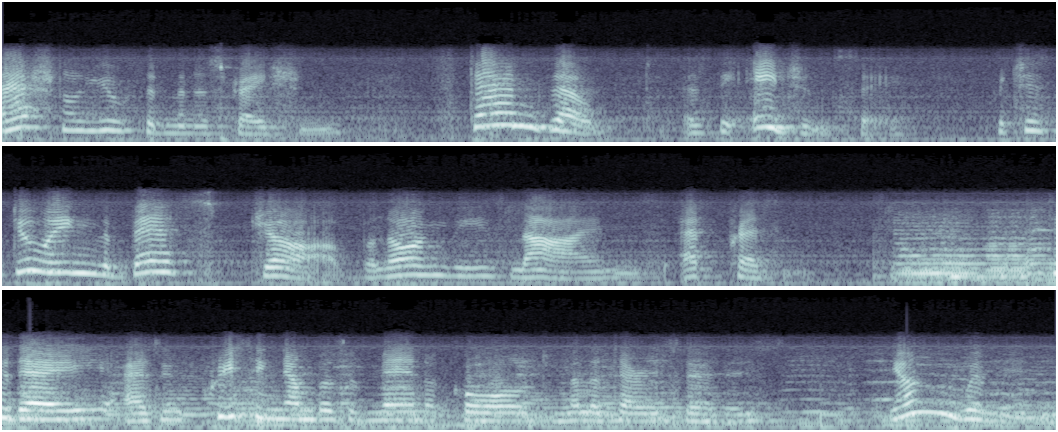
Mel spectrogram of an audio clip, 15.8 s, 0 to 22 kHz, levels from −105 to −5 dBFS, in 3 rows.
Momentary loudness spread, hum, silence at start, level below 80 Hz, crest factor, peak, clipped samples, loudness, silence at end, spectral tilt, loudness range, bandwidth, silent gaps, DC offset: 15 LU; none; 0 s; -40 dBFS; 20 dB; 0 dBFS; under 0.1%; -20 LUFS; 0 s; -6.5 dB/octave; 6 LU; 7.2 kHz; none; under 0.1%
